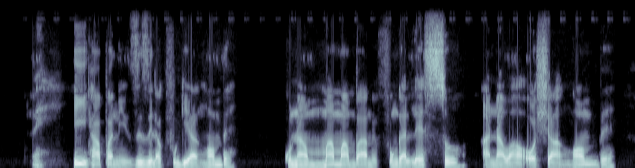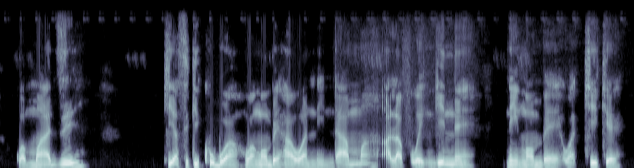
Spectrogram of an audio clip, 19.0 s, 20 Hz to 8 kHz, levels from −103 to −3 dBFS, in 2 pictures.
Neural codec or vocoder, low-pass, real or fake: none; 7.2 kHz; real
